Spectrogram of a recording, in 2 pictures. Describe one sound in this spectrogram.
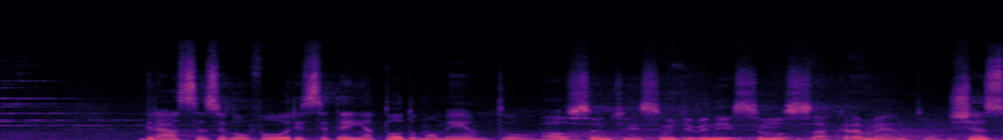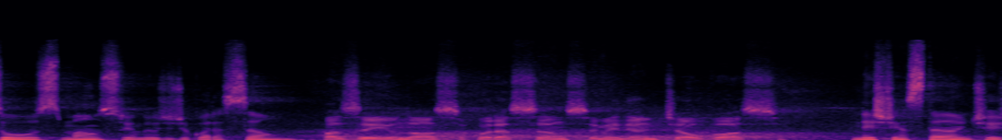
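A man chants in song through a microphone, echoing in a large hall.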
